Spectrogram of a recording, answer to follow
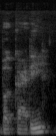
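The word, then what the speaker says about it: Bacardí: We went to um they pronounced Bardi. We've been pronouncing it wrong. They pronounce it bakadi.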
